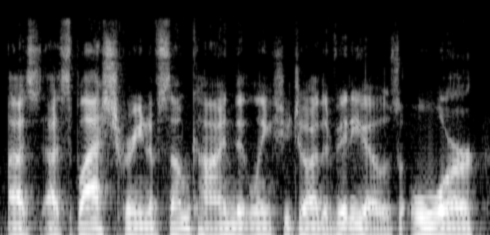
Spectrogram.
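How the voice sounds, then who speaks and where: A man's voice: on the low side, moderate pace. A man talking as a guest in a casual conversation, explaining things as an online video creator.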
